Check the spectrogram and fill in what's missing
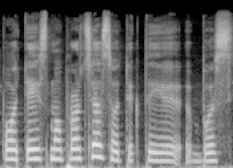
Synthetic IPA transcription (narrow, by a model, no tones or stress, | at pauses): poːt̪ʲɛɪsmoːpɾoːt͡sʲɛsoːt̪ʲɪkt̪ɐɪbʊs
